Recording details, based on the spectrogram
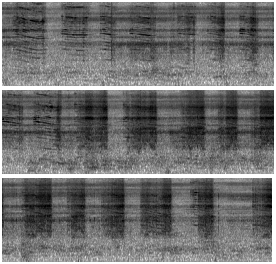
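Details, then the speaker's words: Mastoid drilling during temporal bone dissection; repeated grinding, rasping drill passes, duller and lower-pitched over thick solid bone than over the thinned dural plate. "Whereas here the sound is much more solid. The bone is much more solid. So the sound is low pitched."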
